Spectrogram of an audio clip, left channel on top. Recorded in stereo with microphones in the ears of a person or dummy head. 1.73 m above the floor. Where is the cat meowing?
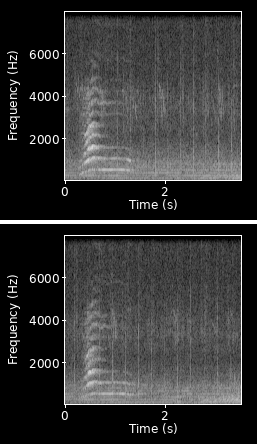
30° left (ahead or behind), 1.7 m.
